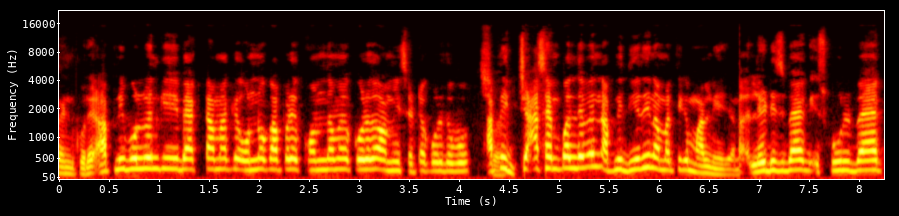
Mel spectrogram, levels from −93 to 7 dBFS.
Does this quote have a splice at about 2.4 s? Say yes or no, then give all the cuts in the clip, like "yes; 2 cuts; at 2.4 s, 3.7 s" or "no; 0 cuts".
no; 2 cuts; at 4.2 s, 6.9 s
